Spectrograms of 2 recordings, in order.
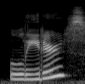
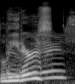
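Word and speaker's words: Lueders: Carson how do you say his last name? Leaders? Leaders? Oh, wow. There's a U in there. That does not look like leaders to me.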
